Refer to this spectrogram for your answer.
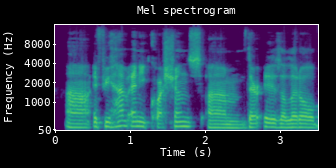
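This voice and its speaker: Speaking at a fairly slow pace, a man with medium pitch has a slight Argentine accent. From Argentina. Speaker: software company founder giving a conference talk. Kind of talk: conference talk. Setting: remote conference. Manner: frequent filler words and hesitations.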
